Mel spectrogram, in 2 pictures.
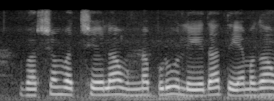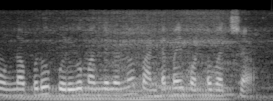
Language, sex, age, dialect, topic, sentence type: Telugu, male, 18-24, Utterandhra, agriculture, question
